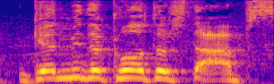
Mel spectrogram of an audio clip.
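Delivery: commanding shout, high and loud.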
